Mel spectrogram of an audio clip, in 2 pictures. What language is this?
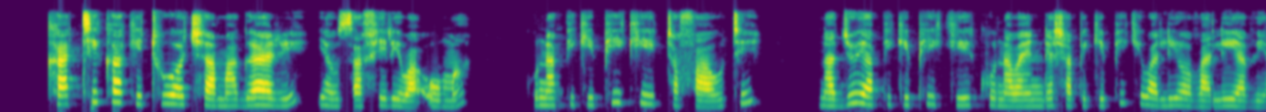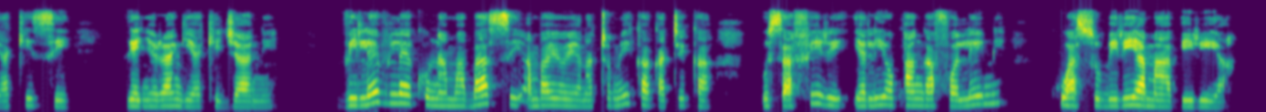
Swahili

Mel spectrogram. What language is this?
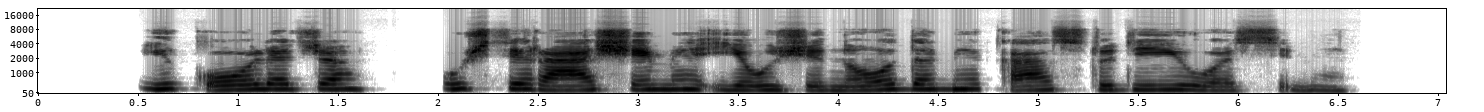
Lithuanian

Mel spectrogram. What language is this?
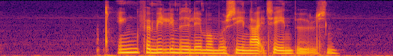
Danish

